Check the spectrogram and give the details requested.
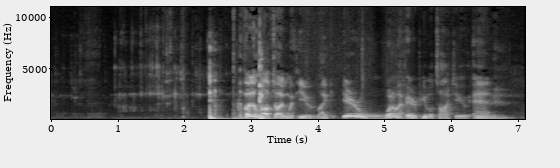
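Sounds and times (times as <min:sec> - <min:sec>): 
glasses clinking together in a toast: 0:01.1 - 0:03.4
speech: 0:02.9 - 0:07.0.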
